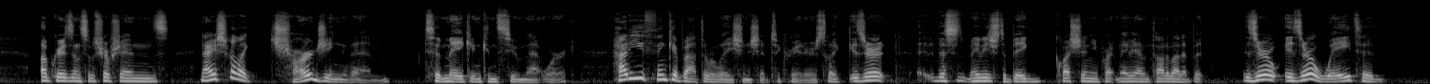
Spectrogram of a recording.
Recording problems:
none

